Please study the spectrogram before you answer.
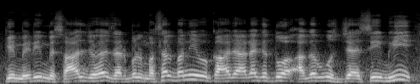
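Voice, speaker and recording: A man's voice: a little high, darkish tone, close to an everyday voice. A man voicing a pleading repentant young woman.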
